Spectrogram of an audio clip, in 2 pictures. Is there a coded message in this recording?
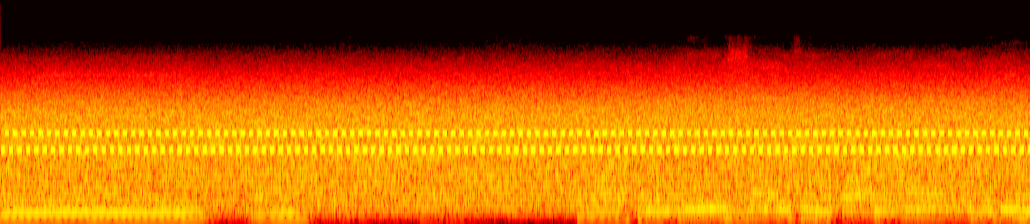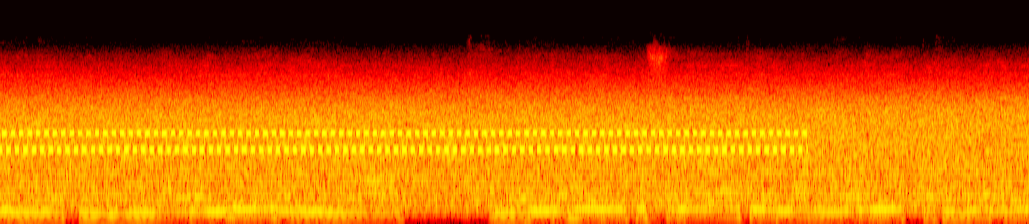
No, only a tone that alternates evenly between two pitches, with radio static.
